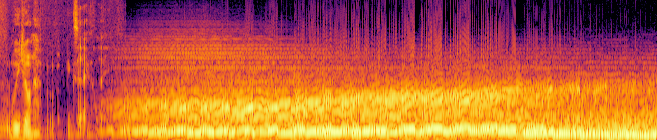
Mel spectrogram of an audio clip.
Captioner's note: electric whirring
